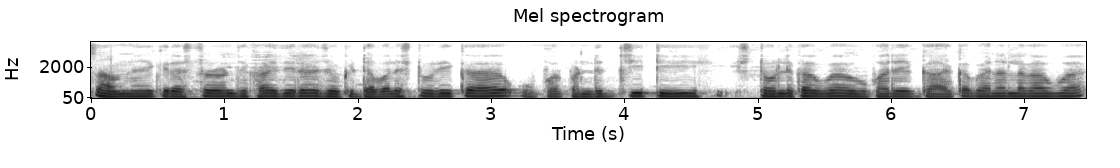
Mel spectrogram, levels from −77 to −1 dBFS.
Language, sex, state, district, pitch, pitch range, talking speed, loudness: Hindi, male, Madhya Pradesh, Katni, 140 Hz, 135-145 Hz, 235 wpm, -16 LUFS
